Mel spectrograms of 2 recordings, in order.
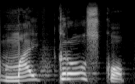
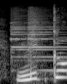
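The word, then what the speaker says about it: microscope: माई है एम है तो इसको पढ़ माइक्रोस्कोप माइक्रोस्कोप मिक्रो नहीं पढ़ेंगे लोग आई को ई पढ़ते हैं तो मिक्रो हो जाएगा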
